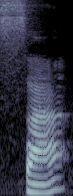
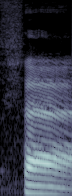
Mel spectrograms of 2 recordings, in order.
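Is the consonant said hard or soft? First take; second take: hard; soft. First: The first consonant is said hard and sharp. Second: The first consonant is said soft and gentle. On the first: The speaker calls it wrong. "শক্ত করে বললে হবে না, ভুল হবে" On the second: The speaker calls it right. "সা নরম করে"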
